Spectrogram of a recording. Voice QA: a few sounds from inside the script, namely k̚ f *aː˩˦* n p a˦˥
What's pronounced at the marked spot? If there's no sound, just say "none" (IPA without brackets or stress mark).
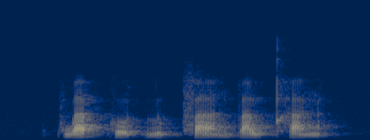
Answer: aː˩˦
